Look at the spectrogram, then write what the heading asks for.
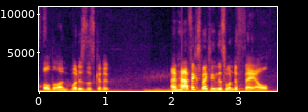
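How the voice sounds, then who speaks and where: Man with a very animated, lively pitch. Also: fairly quick, faint music behind. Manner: thinks out loud, often breaking off mid-sentence. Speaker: game streamer. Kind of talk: live gameplay commentary, casual.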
